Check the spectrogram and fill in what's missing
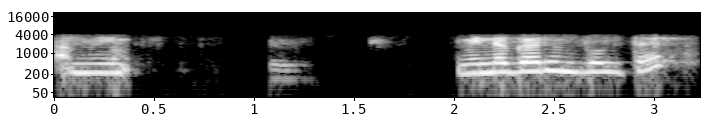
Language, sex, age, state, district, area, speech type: Marathi, female, 18-30, Maharashtra, Beed, urban, conversation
